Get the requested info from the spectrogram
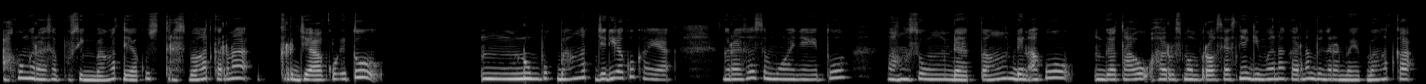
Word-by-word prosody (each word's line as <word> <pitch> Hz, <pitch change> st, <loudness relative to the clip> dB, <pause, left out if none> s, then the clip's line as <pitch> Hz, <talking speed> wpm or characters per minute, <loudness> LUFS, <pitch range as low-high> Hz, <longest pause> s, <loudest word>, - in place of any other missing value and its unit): aku 295 Hz, -, -4 dB
ngerasa 235 Hz, -2 st, +2 dB
pusing 210 Hz, -1 st, +1 dB
banget 200 Hz, +6 st, +1 dB
deh. 210 Hz, -2 st, +3 dB
Aku 265 Hz, +6 st, -6 dB
stress 250 Hz, -6 st, -6 dB
banget 250 Hz, +5 st, +2 dB
karena 275 Hz, +4 st, 0 dB, 0.3 s
kerja 220 Hz, -2 st, +3 dB
aku 250 Hz, +4 st, -3 dB
itu, 325 Hz, +6 st, +1 dB, 1.0 s
mmm, 255 Hz, -1 st, +5 dB
numpuk 265 Hz, +1 st, +4 dB
banget. 275 Hz, +7 st, 0 dB
Jadi 250 Hz, +2 st, +1 dB
aku 360 Hz, -, -6 dB
kayak 235 Hz, -6 st, -5 dB, 0.5 s
ngerasa 240 Hz, +6 st, -1 dB
semuanya 240 Hz, -4 st, 0 dB
itu 295 Hz, +9 st, -5 dB, 0.4 s
langsung 230 Hz, 0 st, 0 dB
datang 215 Hz, +5 st, +1 dB
dan 240 Hz, -2 st, +2 dB
aku 300 Hz, +7 st, -1 dB, 0.2 s
nggak 230 Hz, 0 st, +1 dB
tahu 235 Hz, +2 st, 0 dB
harus 230 Hz, 0 st, -1 dB
memprosesnya 225 Hz, +3 st, +1 dB
gimana 245 Hz, +2 st, +1 dB
karena 235 Hz, +3 st, 0 dB
beneran 225 Hz, -3 st, 0 dB
banyak 210 Hz, 0 st, +1 dB
banget, 225 Hz, +4 st, 0 dB
Kak. 240 Hz, -2 st, -1 dB
235 Hz, 145 wpm, -28 LUFS, 225-260 Hz, 1.0 s, mmm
